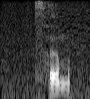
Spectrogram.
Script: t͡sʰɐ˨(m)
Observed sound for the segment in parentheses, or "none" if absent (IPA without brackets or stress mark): m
